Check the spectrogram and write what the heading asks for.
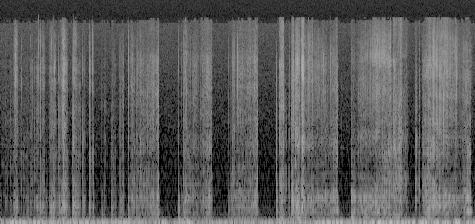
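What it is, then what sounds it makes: Fabric-covered padded car armrest. Long acrylic nails tap and scratch across a padded centre car armrest covered in grey woven fabric. The result is a dense run of quick, dry scratching and muffled taps, heavy in low frequencies, with a few brief pauses between bursts.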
